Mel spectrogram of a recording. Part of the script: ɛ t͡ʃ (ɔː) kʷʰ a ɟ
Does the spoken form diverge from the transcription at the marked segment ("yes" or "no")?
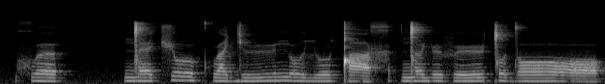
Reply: yes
